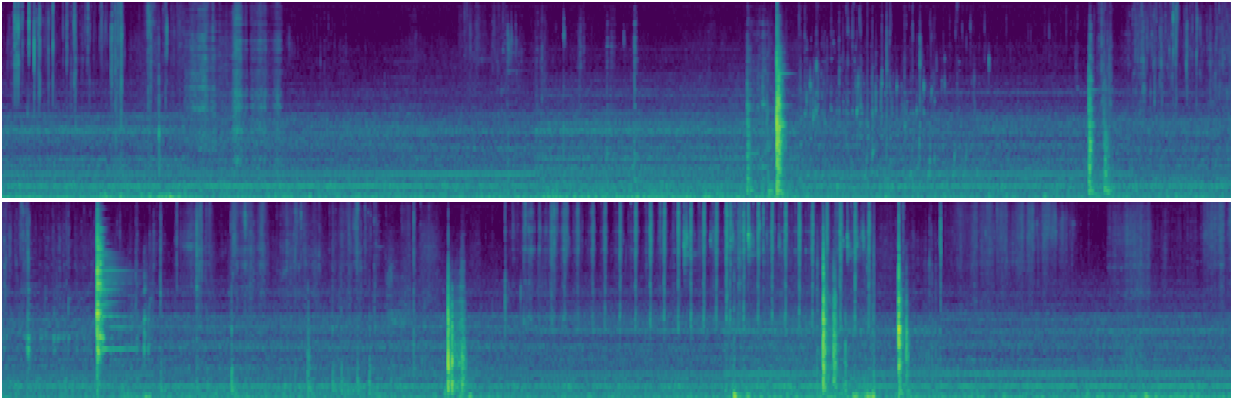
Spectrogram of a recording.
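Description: Metal measuring cups and spoons clinking against a metal mixing bowl, half a dozen sharp clinks spread through, one ringing on briefly. A steady low hum runs underneath.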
